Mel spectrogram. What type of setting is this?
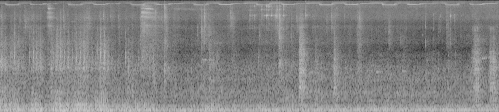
bus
